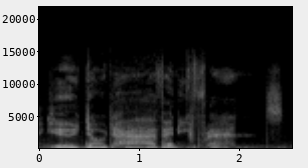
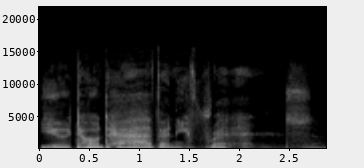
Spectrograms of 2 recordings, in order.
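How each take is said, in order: First: Slow, creepy creature whisper; Gollum whisper. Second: Slow, creepy whispered taunt like Gollum to Smeagol. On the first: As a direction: taunt it slowly under your breath like a creature. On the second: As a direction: hiss it slowly like a creature talking to itself. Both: Retold or imitated. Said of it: "like Gollum when he's talking to Smeagol".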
